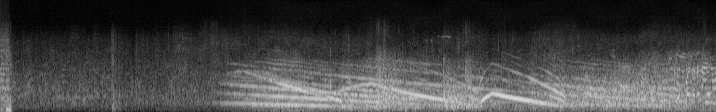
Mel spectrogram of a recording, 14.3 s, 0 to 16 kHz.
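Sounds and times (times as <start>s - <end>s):
quiet street background: 0.0s - 14.3s
white ambulance siren wailing: 4.1s - 14.3s.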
